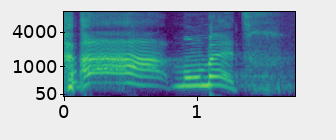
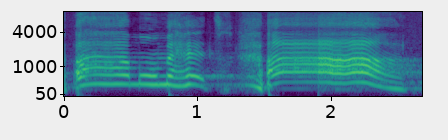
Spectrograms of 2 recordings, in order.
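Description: First: High, loud anguished shout; loud acted cry. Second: Slow, high wailing cry of distress; anguished cry. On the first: Disciple shouts to his master Élisée in dismay. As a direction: belt it out like the panicked disciple. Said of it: "Je le joue parce que c'est vraiment ce qu'il dit ici". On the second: Acted. Disciple wails to his master over the lost axe head. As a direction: cry out as if the tool is lost for good. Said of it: "Je le joue".

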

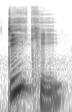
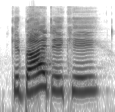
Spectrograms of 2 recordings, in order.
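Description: First: Slightly raised, puzzled Dickie; puzzled question. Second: Loud, high call from another room; a sing-song goodbye called from the bathroom. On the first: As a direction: question the odd name. John puzzled by the nickname. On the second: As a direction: call it out across the flat. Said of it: "Freddy calls from the bathroom". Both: Acted.

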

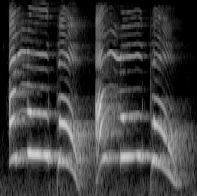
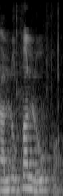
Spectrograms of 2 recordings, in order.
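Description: First: Very high, loud, drawn-out shout; piercing, stretched alarm call; cry of wolf. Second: Said in the usual way. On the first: A narrator's reading. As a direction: yell desperately for the village to hear. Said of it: "gridava Luigi". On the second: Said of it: "ha sempre detto".

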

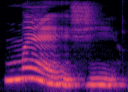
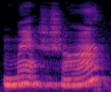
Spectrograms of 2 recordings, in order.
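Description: First: Межі with a loud, drawn-out stressed Е; stress on first syllable. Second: Межа with the final А stressed and rising; stress on last syllable. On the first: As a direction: stretch and punch the Е in межі. (протяжний наголос на Е у слові межі) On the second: (наголос на А в кінці слова Межа) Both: Shown as a demonstration. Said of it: "Не забуваємо ставити наголос".

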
